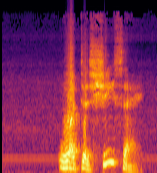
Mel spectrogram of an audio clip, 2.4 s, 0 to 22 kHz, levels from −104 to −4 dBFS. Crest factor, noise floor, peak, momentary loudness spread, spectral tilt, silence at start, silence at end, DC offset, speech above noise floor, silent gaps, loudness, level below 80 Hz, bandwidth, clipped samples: 12 dB; -45 dBFS; 0 dBFS; 12 LU; -6 dB/octave; 0.85 s; 0.3 s; under 0.1%; 36 dB; none; -10 LUFS; -38 dBFS; 15.5 kHz; 0.5%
